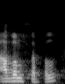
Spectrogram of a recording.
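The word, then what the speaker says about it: Adam's apple: এবং ষড়যন্ত্রে এই যে আমার গলার মধ্যে দেখা যাচ্ছে একটু উঁচু অংশ, এটা বলে অ্যাডামস অ্যাপল, ঠিক আছে। আদম সেপল শব্দটা উচ্চারণটা হচ্ছে আদম সেপল, কেন হয় এটা যদি পরে সুযোগ পাই হয়তো বলবো কোনোদিন, ঠিক আছে।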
